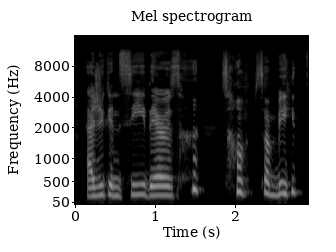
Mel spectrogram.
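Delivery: words fighting off a laugh. Showing the meats at the bottom of the refrigerator: trying not to laugh. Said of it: "I'm trying not to laugh".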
